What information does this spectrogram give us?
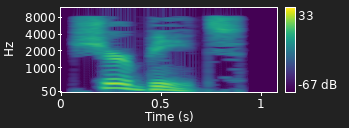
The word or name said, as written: Sure Beats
